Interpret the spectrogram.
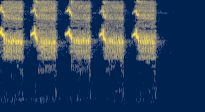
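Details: Great myna baby begging while the mother bird carefully feeds it: five harsh, hissing rasps, each roughly a quarter second long and evenly spaced, ending in silence.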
